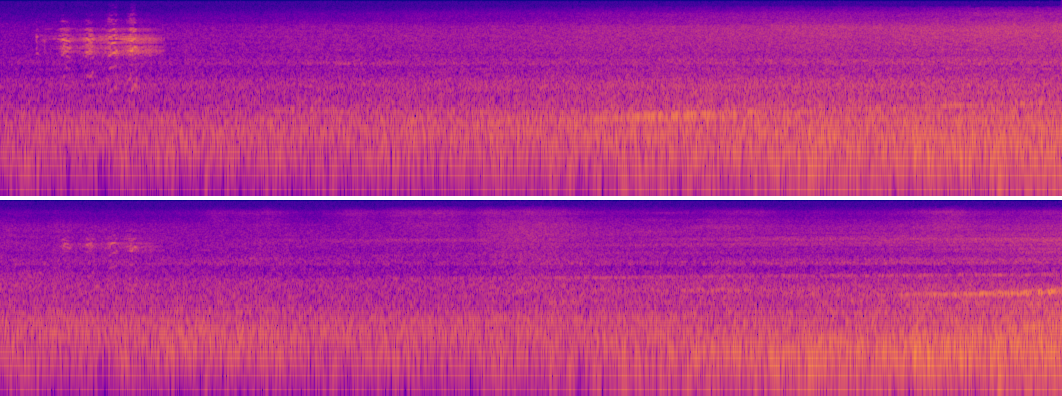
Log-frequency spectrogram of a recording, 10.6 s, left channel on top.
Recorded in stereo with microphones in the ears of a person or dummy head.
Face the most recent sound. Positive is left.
turn(degrees=80)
